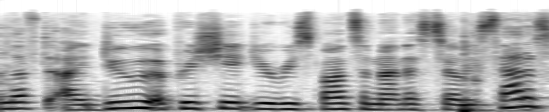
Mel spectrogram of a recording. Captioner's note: speaking French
